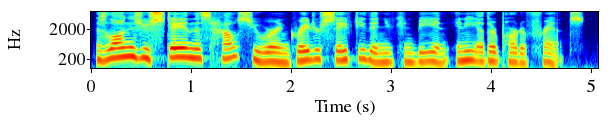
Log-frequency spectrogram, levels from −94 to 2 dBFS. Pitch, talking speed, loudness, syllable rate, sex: 195 Hz, 270 wpm, -18 LUFS, 6.4 syllables/s, female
